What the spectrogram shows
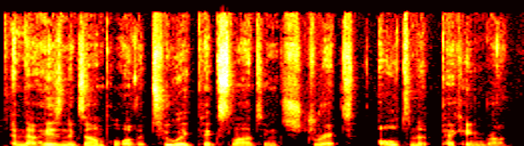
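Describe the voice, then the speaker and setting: This native English speaker with a British accent talks fairly quickly in a fairly low voice. He's a guitar teacher addressing the camera about picking technique, being frank, self-deprecating, and emphatic.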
